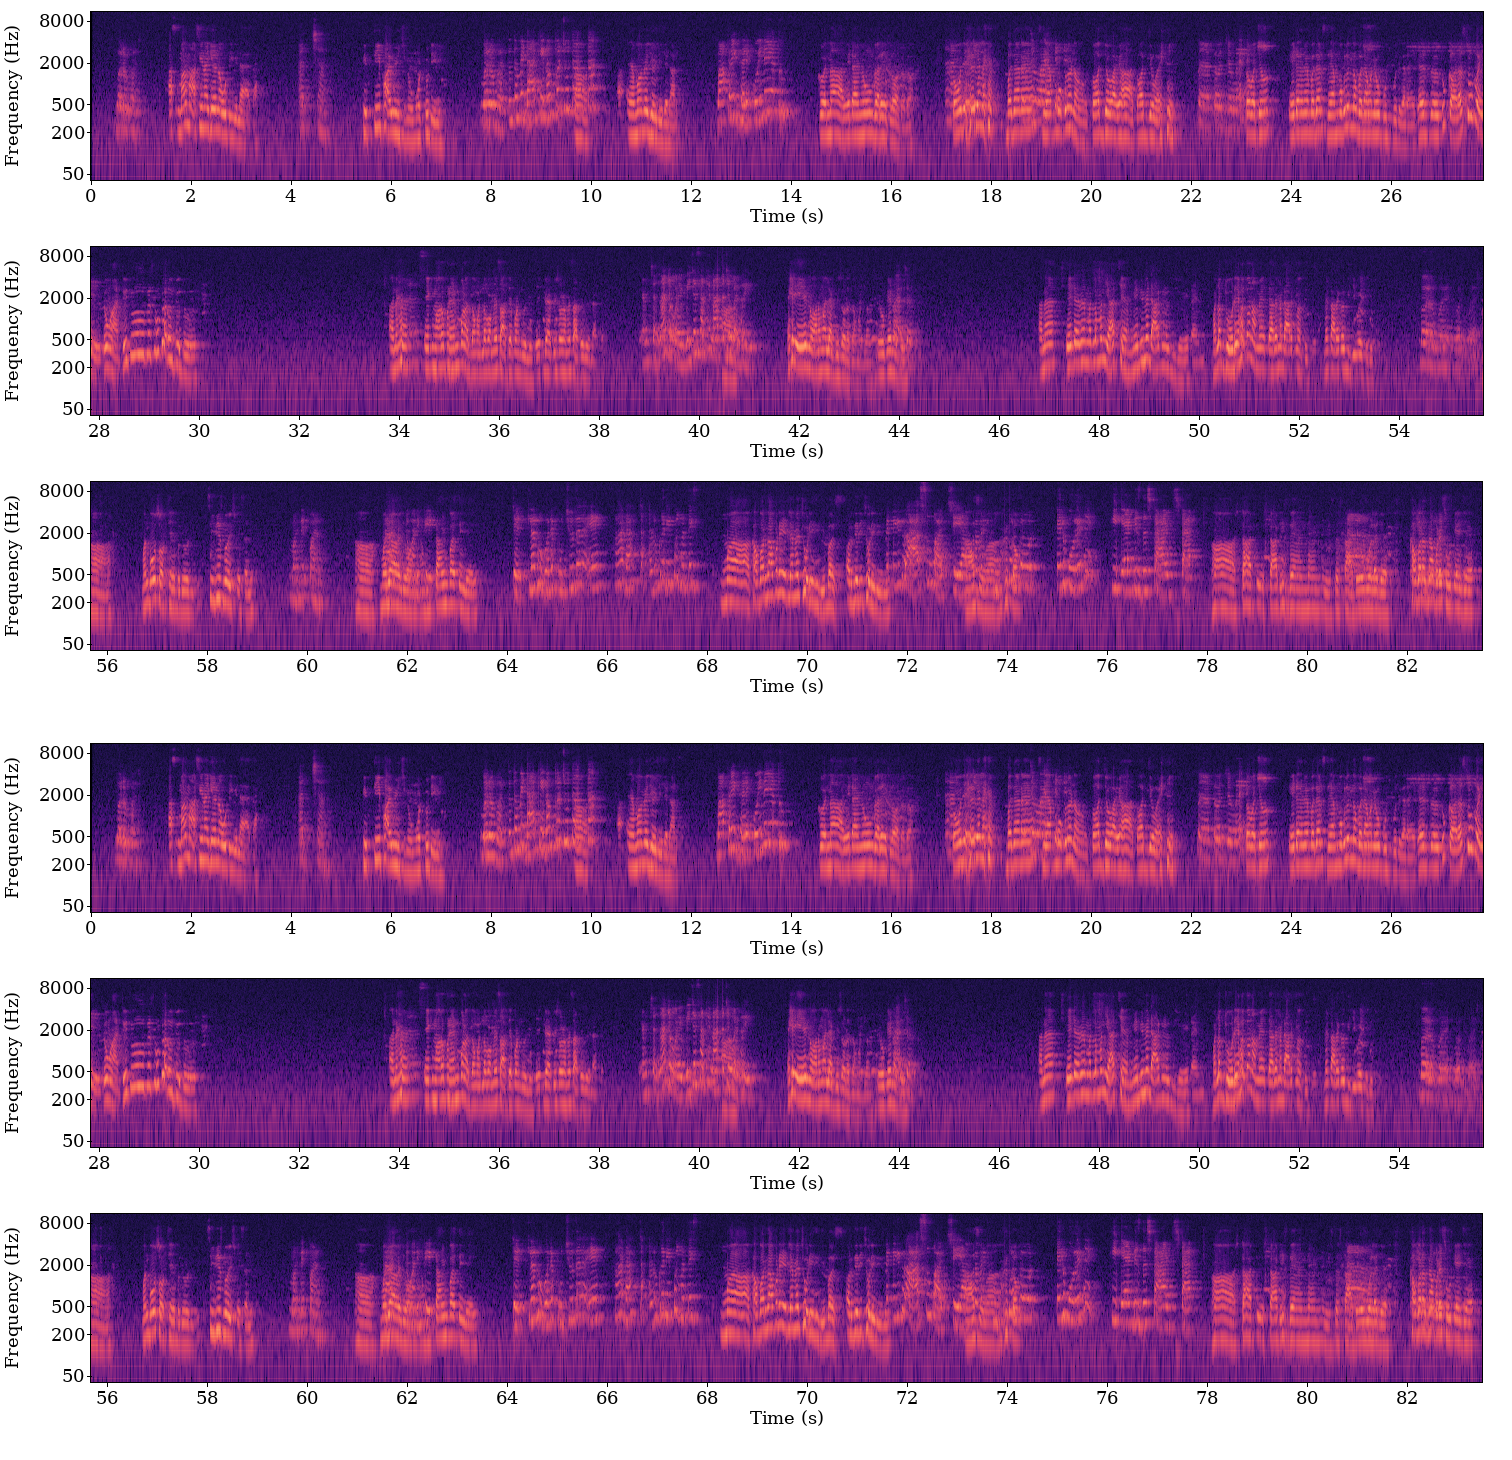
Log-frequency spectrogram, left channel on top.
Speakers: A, on the right; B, in the centre.
A: બરોબર
B: મારે માસીના ઘેર નવું ટીવી લાયા તા
A: અચ્છા
B: ફિફ્ટી ફાઇવ ઇંચ નું મોટું ટીવી
A: બરોબર, તો તમે ડાર્ક એના ઉપર જોતા
B: હા
A: હતા?
B: એમાં મેં જોયેલી છે, ડાર્ક
A: બાપરે, ઘરે કોઈ નઈ હ
B: ઘરનાના એ ટાઈમે હું ઘરે એકલો હતો હતો,
A: હા
B: તો હું જયારે
A: જોવાય
B: છે ને બધાને
A: તો જોવાય
B: સ્નેપ મોકલુંને હ તોજ જો હા તો જ જોઈ
A: હા તો જ જોવાય.
B: તો પાછુ એ ટાઈમે બધાને સ્નેપ મોકલું ને તો બધા મને એવું પૂછપૂછ કરે, કે તું કરસ સુ ભાઈ? તો વાંચી છું, કે શું કરું છું તું અને
A: બસ
B: એક મારો ફ્રેન્ડ પણ હતો મતલબ અમે સાથે પણ જોઈલી, એક બે એપિસોડ, અમે સાથે જોઈલા
A: અચ્છા ના જોવાય બીજા સાથે ના
B: હા,
A: જોવાય ભાઈ
B: એ એ નોર્મલ એપિસોડ હતો એવું કે નથી,
A: અચ્છા
B: અને એ ટાઈમે મતલબ મને યાદ મે બી મેં ડાર્ક નથી જોઈ એ ટાઈમએ, મતલબ જોડે હતો ને મેં ત્યારે મેં ડાર્ક નથી જોય, મેં ત્યારે કોઈ બીજી કોઈ સિરીઝ જોઈ
A: બરોબર બરાબર
B: હા મને બહુ શોક છે એ બધું <inaudible> સીરીઝ નું સ્પેશિયલી.
A: મને પણ
B: હા, મજા
A: ડાર્ક
B: આવે જોવાની
A: તો મારી
B: આમ ટાઈમ પાસ થઈ જાય.
A: કેટલા લોકો ને પૂછ્યું ત ને એ હા ડાર્ક ચાલુ કરી પણ મ
B: હા હા ખબર ના પડી, એટલે મેં છોડી દીધી, બસ અડધે થી છોડી દીધી,
A: મેં કીધું આ શું વાત છે યાર
B: આ
A: તમે
B: શું હા
A: રૂકો તો પેલું બોલે ને કે એન્ડ ઈઝ ઢ સ્ટાર્ટ્સ
B: હા, start start is end end just start
A: હા
B: એવું બોલે છે ખબર
A: એવું
B: જ ના
A: બોલે
B: પડે શું કે છે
